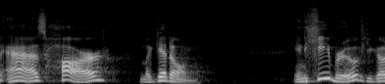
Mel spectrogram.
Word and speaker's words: Armageddon: But I'm actually mispronouncing it. It's actually Har-mageddon. Now, this has become popularly known, Armageddon, as the name for a battlefield in symbolic war.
